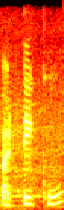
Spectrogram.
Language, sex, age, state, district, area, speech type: Odia, female, 18-30, Odisha, Kendrapara, urban, spontaneous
